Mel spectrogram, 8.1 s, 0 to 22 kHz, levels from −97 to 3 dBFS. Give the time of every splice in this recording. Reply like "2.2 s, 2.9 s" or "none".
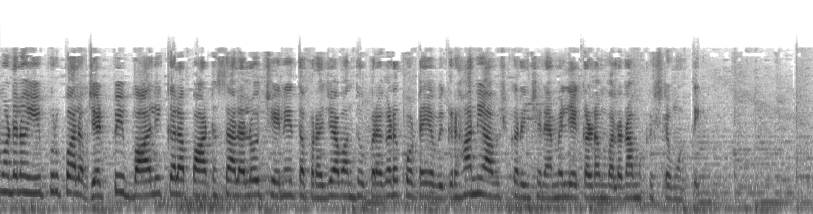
none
